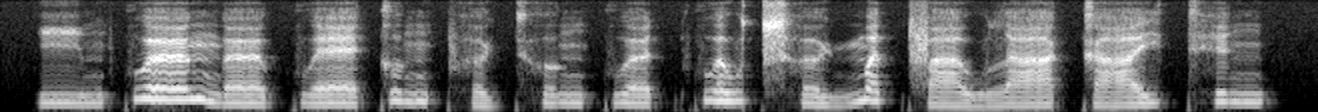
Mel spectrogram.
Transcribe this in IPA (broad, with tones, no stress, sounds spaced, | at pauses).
iː˨ m kʷ œː˥ ŋ œː˧ kʷ ɛː˧ k ʊ˥ ŋ pʰ ɵ˨˩ ɥ t̪ʰ ʊ˧ ŋ kʷ œː˧ t̚ kʷ ɐ˥ w t͡sʰ ɵ˨ ɥ m ɐ˥ t̚ f aː˨˩ w l aː˨ k aː˨˥ j t̪ʰ ɪ˥ ŋ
